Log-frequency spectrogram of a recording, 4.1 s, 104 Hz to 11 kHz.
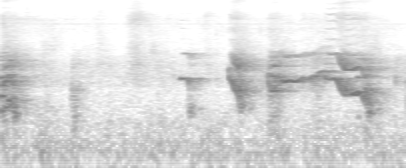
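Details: Newborn Labrador Retriever puppies, seven born May 24, 2021, lying with their mother Belle, on a live puppy cam on June 3. After a quiet start, a pup gives drawn-out, wavering whines and short falling squeals.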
